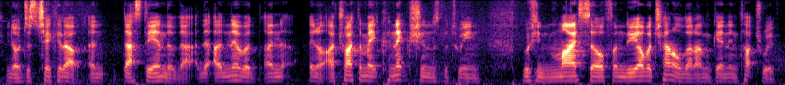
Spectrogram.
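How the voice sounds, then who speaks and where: A man's voice: on the low side, fast talker, hardly any pauses, sharp tone. A young man from London with a London accent, giving casual gameplay commentary, rambling and repeating himself with the odd swear word. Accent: London English.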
